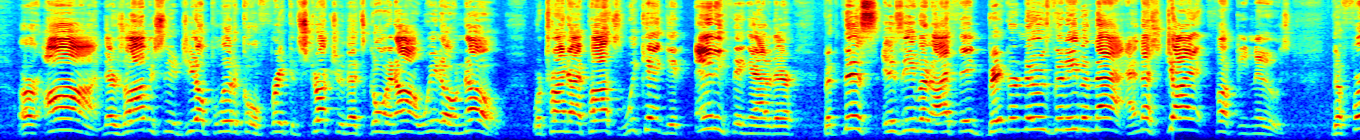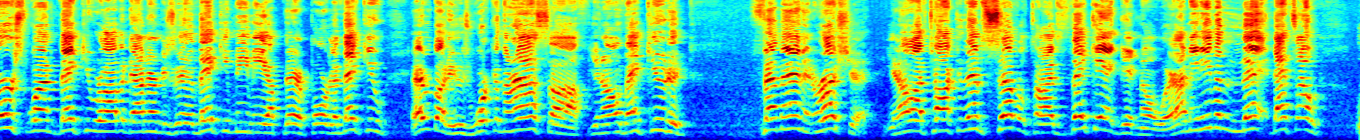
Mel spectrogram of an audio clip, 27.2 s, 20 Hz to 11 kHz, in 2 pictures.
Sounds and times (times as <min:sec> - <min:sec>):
Speech: 0:00.2 - 0:20.6, 0:21.2 - 0:26.8.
